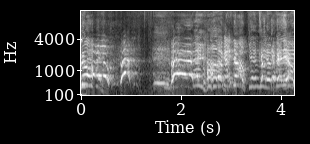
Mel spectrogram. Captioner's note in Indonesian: jeritan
